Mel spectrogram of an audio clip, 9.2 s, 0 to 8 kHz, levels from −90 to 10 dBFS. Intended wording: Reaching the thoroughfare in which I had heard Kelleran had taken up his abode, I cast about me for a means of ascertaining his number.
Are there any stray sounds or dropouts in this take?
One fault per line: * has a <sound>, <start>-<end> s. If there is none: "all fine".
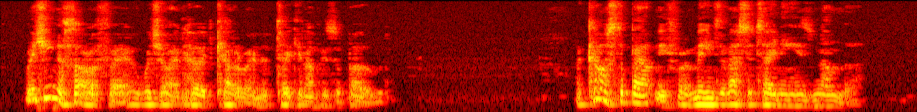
all fine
